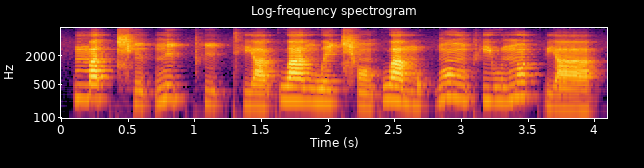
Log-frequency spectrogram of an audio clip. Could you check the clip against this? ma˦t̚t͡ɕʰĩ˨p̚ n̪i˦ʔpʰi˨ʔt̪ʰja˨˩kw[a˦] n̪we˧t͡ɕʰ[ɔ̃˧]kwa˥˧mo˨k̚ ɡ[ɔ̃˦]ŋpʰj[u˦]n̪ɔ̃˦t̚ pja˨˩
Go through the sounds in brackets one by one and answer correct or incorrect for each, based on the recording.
correct, incorrect, incorrect, incorrect

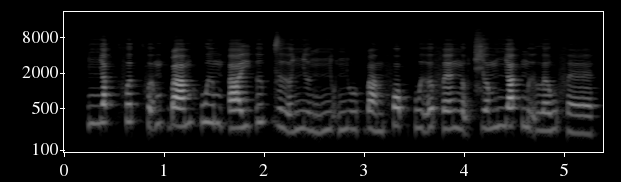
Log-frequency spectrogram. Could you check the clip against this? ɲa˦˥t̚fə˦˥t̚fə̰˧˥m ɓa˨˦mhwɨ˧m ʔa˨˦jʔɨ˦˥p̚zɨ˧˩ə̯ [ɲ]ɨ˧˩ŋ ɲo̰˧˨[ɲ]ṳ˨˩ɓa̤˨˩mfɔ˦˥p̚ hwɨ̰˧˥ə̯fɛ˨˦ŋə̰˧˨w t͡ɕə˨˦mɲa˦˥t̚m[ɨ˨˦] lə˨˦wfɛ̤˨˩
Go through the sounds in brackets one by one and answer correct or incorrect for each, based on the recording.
correct, correct, incorrect

